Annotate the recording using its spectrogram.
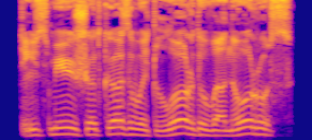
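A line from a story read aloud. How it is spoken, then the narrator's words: Roaring big brute. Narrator (Russian): Взревел огромный детина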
